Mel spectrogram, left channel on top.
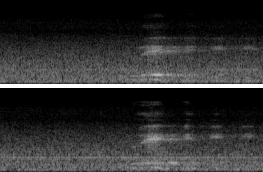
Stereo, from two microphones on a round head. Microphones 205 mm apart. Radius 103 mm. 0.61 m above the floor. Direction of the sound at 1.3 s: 80° right.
